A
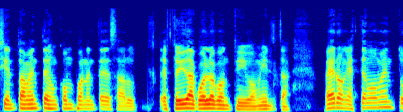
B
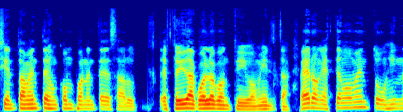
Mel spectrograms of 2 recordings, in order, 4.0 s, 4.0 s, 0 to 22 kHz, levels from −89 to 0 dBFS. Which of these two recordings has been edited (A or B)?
B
